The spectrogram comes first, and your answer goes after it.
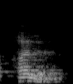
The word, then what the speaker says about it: फल: मुक्ता फल, फल के उच्चारण में दोनों होंठ मिलाने होंगे। अपन ऐसे हिंदी में फल फल बोलते हैं, वो फ नहीं है, फ है। फ का उच्चारण उर्दू में होता है, एक नीचे नुक्ता लग जाए तो फ हो जाता है। मुझे तुम पर फक्र है, तो वहां पर फ होता है, यहाँ पर फल है, दोनों होठ मिलाकर।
